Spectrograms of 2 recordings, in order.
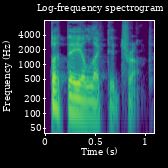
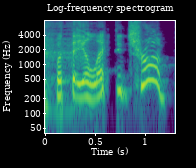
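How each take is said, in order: First: Low, understated deadpan; dead serious. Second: Imitating the child in a raised voice; high-pitched mimicry. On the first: Retold or imitated. Young Dutch daughter answering her mom, low and dead serious. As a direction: say it low, not kidding around. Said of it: "dead in the eyes, and was not kidding around". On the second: Retelling the Dutch child's comeback to her mom, high-pitched imitation. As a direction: pitch it way up, lightly mocking. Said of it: "she's just like".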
